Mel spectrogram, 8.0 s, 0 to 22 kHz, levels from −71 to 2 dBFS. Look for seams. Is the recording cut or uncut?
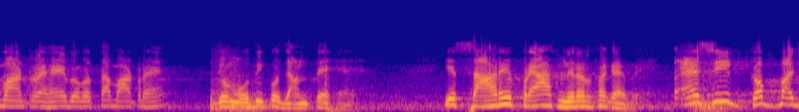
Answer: cut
